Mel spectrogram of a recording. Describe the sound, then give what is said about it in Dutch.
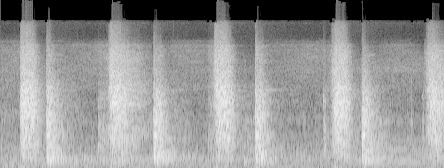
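A pile driver pounds a decorated pile in a steady rhythm, the mayor pulling the ropes for the first blows in a polder being made ready for building, each loud, hissing impact quickly followed by a second, giving about eight harsh bursts in pairs with no voices. “De burgemeester nam de touwen in handen en de eerste dreunen op de versierde heipaal volgden.”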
